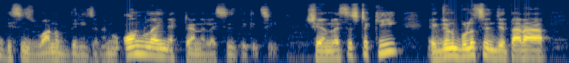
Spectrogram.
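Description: A man at a medium pitch uses very wide pitch swings in a dark, mellow tone. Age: 40s. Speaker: political commentator. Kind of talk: heated debate. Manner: argumentative.

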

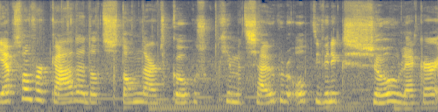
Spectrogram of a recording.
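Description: A woman's voice over music in the background. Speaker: food vlogger. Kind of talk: casual vlog chat, taste test. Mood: cheerful, enthusiastic. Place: home room. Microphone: phone near.

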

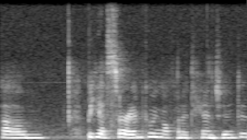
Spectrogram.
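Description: The intonation stays fairly even over light background noise. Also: woman. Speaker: vlogger. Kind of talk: casual vlog chat. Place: home room. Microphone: webcam.

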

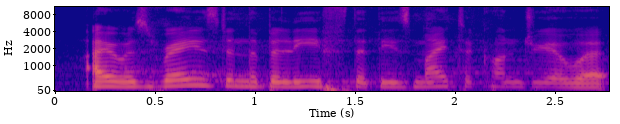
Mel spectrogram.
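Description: A woman with fairly low pitch. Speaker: speaker. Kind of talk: lecture. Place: hall. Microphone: podium.

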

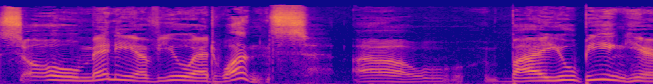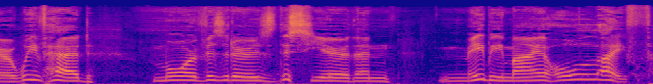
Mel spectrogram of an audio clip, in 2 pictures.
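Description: A man puts on a character voice, pitched high and delivered very slowly. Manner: slow, welcoming, grandfatherly, ominous when warning.

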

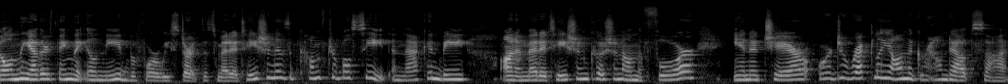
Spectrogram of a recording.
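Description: A soft-spoken woman talks in a fairly high voice. Her intonation is lively. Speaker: crystal meditation teacher and Reiki master. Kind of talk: guided meditation with slow breathing prompts and reflective questions. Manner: slow, calm and soothing, with long pauses between prompts; gentle and inviting, posing soft introspective questions. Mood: calm, gentle. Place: home room.

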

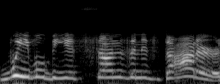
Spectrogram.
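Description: A woman with a high pitch and lively intonation speaks against a quiet background. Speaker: preacher. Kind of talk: sermon. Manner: earnest, preaching with urgent exhortation; quoting scripture verse by verse, emphatic. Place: home room. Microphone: webcam.

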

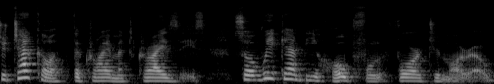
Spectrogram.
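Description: At a moderate pace, a woman speaks against a quiet background. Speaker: politician giving video greeting. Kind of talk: prepared speech. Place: home room. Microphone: phone near.

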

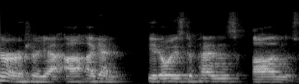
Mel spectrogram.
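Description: A man speaks with a New York accent. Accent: New York American. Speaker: English test training coordinator. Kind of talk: webinar presentation. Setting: video call.

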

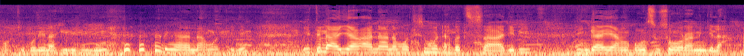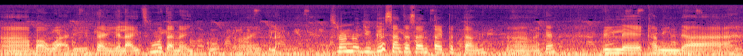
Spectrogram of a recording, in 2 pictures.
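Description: Noticeable background noise runs under speech at a moderate pace, with a dry sound that has no echo. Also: woman. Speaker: vlogger. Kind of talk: casual vlog chat. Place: open country. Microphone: phone near.

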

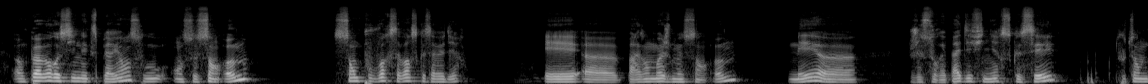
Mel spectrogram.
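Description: A man speaks at a moderate pace in a medium pitch, with ordinary pitch variation and long, frequent pauses. The recording is very clean, with a silent background. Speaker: audience member. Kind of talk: audience question. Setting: stage with audience.

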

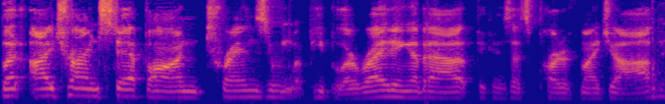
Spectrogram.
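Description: A man talks fairly quickly, his intonation fairly even, with a quiet background behind him. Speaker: presenter. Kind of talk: presentation. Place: home room. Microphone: webcam.

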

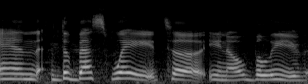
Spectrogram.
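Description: A woman with an enthusiastic tone speaks at a fairly slow pace with ordinary pitch variation, in a dry sound with no echo and light background noise. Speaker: university student. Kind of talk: casual interview. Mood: warm, smiling. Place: studio.

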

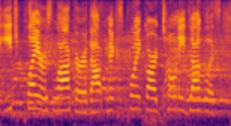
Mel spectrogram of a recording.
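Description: A woman with a high pitch speaks in a raised, projected voice at a fairly quick pace, with a dry sound with no echo and noticeable background noise. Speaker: sports reporter. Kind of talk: live sideline report to broadcast anchors. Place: stadium. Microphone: handheld.

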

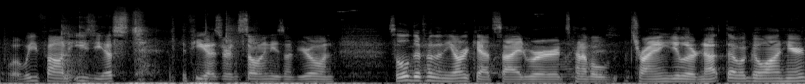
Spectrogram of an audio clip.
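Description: Fairly quick and bright, sharp in tone, a man speaks with fairly even intonation.

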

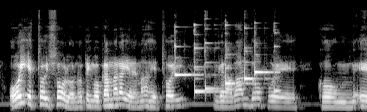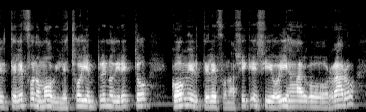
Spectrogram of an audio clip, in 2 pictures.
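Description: A man speaks at a fairly slow pace with ordinary pitch variation. Faint music plays in the background. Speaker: hobby poultry incubation channel host. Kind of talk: casual livestream tutorial chat. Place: home room. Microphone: phone near.

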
